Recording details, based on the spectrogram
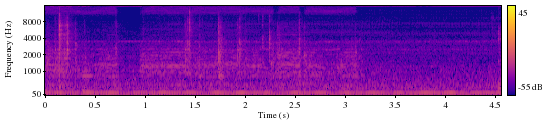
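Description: A Sony SLV-R5 S-VHS VCR threads a tape with faint mechanical clicks and ticks over a steady low motor hum, the ticking irregular and close.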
